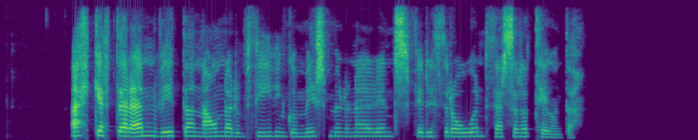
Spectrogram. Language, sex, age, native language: Icelandic, female, 30-39, Icelandic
